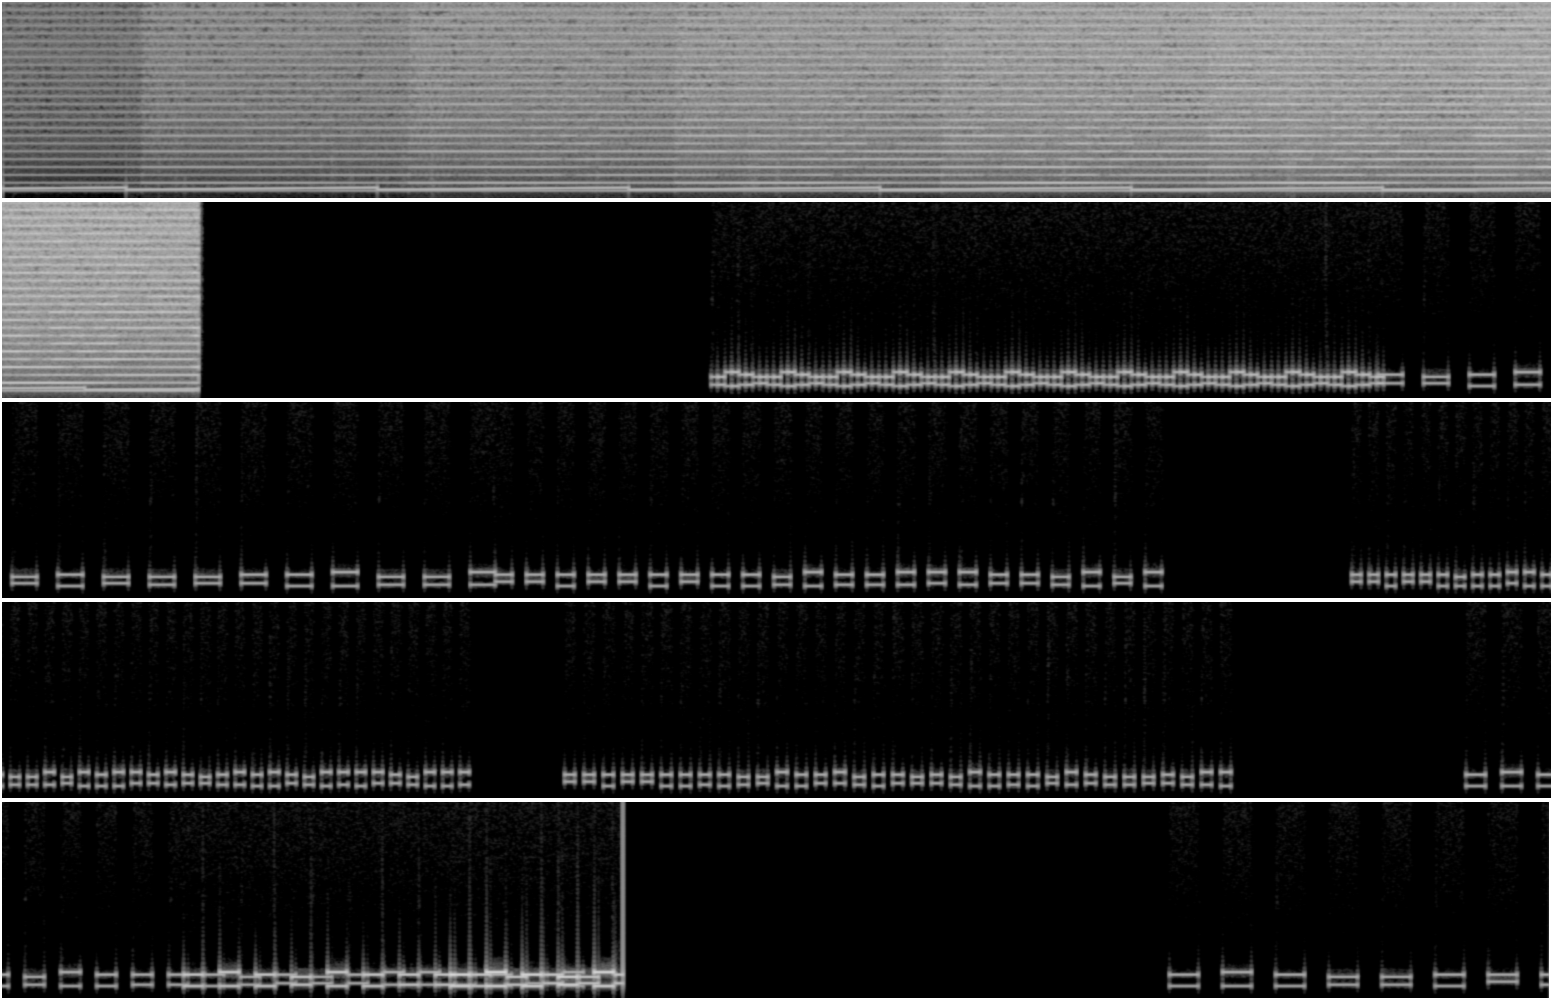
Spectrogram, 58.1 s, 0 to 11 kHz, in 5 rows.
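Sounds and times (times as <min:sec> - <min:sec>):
electronic alarm tones: 0:00.0 - 0:13.1.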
